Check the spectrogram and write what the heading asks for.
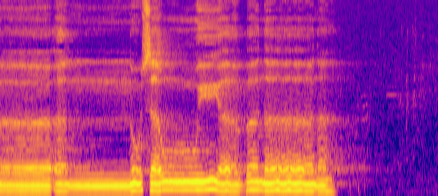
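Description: A man's solo voice reciting the Qur'an in melodic tajwid style, with long held notes and wavering ornaments, closing a verse about seven seconds in.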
